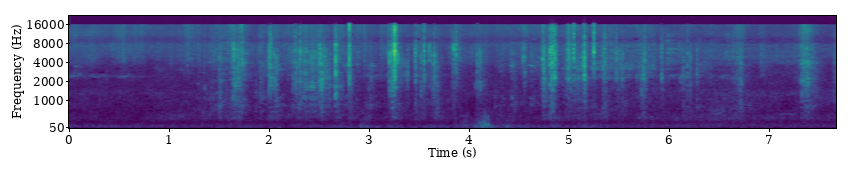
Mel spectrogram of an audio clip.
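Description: Pink butcher paper wrapped around a pork butt crinkling and rustling under gloved hands, pressed and tucked on the grill grate. It comes as a quick run of crackles and light clicks starting about a second and a half in, with one more near the end.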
